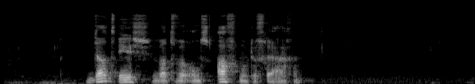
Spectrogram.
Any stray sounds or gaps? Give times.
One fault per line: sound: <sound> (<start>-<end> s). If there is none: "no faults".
no faults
